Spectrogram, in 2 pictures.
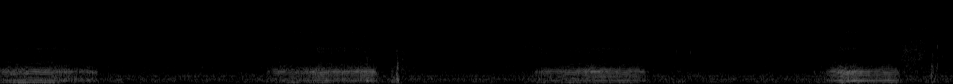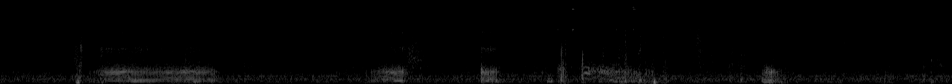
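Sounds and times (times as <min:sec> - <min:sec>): pet snoring softly: 0:00.0 - 0:01.0, 0:02.7 - 0:03.8, 0:05.3 - 0:06.5, 0:08.2 - 0:09.3, 0:10.5 - 0:11.8, 0:13.2 - 0:14.6.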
